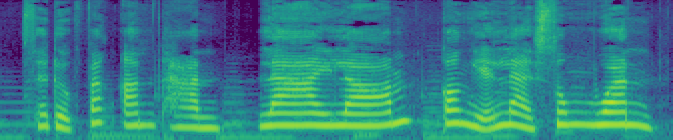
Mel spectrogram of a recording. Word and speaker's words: รายล้อม: Chữ này đọc đúng chính tả là rai lõm, nhưng trong văn nói âm R sẽ được phát âm là âm L. Rai lõm sẽ được phát âm thành lai lõm, có nghĩa là xung quanh, vây quanh.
